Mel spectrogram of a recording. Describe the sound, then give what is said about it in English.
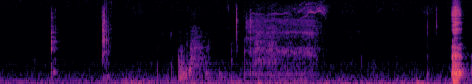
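Quiet sipping of water: a soft slurp and a few small swallowing clicks, then a couple of sharper, louder knocks at the end, with no one talking. “So we give them a little tip of the hat. Sip of water.”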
